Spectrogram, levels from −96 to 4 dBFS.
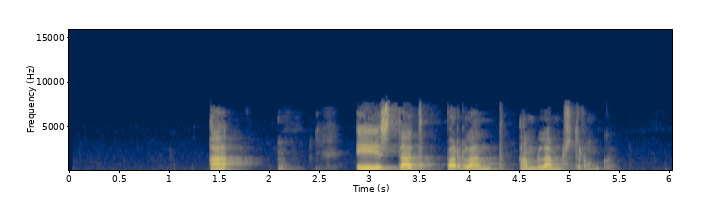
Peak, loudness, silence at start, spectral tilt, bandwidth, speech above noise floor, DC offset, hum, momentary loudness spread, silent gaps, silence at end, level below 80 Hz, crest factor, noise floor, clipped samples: -2 dBFS; -19 LUFS; 1.4 s; -5 dB/octave; 8 kHz; 56 dB; under 0.1%; none; 17 LU; none; 0.75 s; -56 dBFS; 20 dB; -75 dBFS; under 0.1%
